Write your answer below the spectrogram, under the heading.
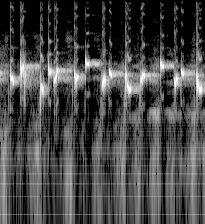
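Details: Lure song of a yellow-vented bulbul for making other bulbuls sing: lively, liquid whistles in quick paired and tripled notes, some held briefly, others dropping sharply, running without pause.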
